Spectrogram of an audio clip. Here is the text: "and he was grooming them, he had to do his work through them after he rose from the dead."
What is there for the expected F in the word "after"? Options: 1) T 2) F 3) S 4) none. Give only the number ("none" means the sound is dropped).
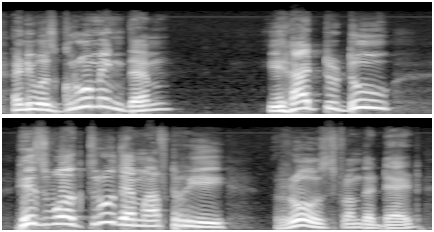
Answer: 2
